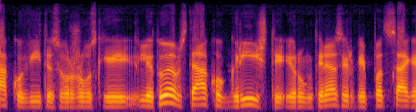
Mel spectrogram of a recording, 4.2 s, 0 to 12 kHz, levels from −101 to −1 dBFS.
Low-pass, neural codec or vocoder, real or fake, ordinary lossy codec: 10.8 kHz; none; real; Opus, 24 kbps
